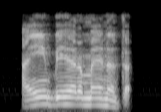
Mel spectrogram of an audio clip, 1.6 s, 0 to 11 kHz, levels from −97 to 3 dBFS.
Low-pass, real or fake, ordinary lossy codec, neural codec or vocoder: 7.2 kHz; fake; Opus, 64 kbps; codec, 16 kHz, 16 kbps, FunCodec, trained on Chinese and English, 50 frames a second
